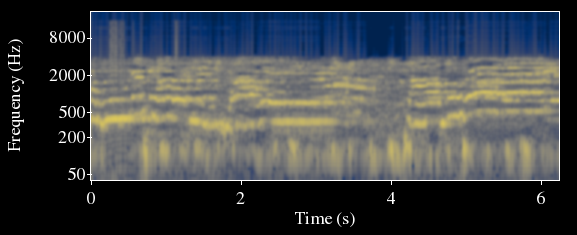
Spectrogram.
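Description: A women's group singing a Sambalpuri devotional kirtan in unison, the melody held and bending in long sung lines over a regular low drum beat. The singing drops away briefly about four seconds in, then resumes.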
